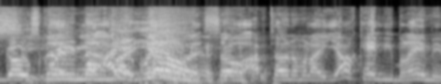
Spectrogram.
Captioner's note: shouting over each other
